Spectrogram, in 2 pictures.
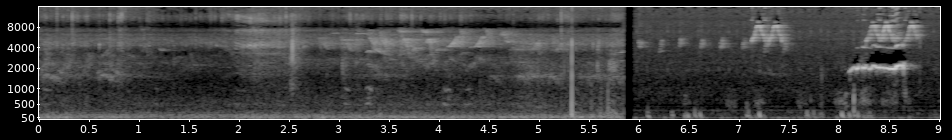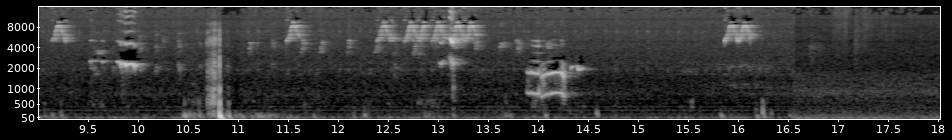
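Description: Small pet bird giving a string of short chirps and squeaks, some rising and some falling, with one sharp knock near the middle. Before the chirps there are a few seconds of steady faint hiss with no calls.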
